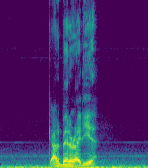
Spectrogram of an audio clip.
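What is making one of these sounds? A young man speaks calmly close to a microphone.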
